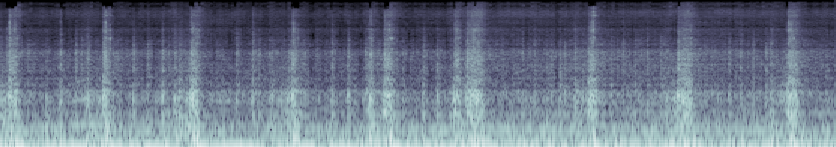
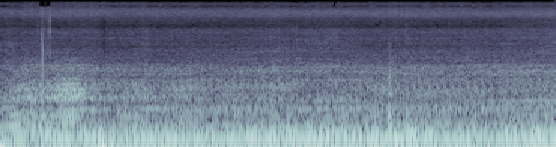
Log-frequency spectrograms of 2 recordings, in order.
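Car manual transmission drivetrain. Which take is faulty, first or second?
first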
